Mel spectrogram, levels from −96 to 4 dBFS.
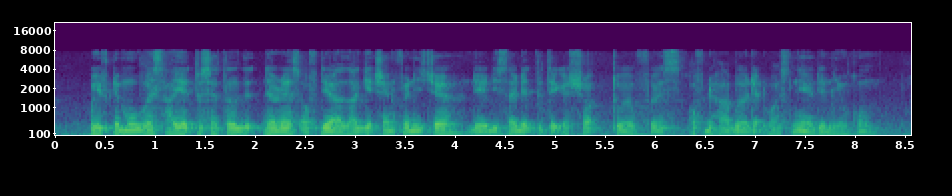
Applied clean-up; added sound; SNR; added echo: none; none; none; none.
